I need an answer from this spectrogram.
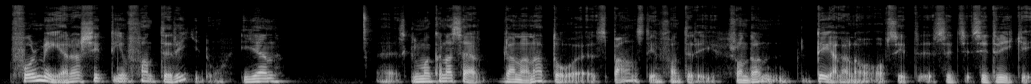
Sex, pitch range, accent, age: male, 100-135 Hz, native, 60-79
